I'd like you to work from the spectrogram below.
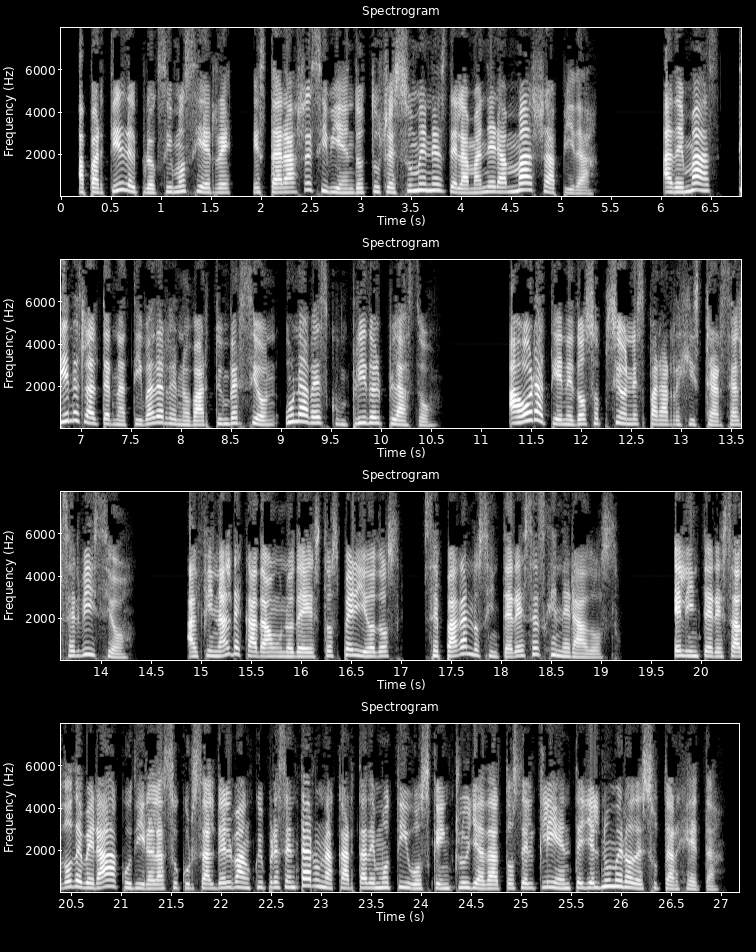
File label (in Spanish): Spanish South America, F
